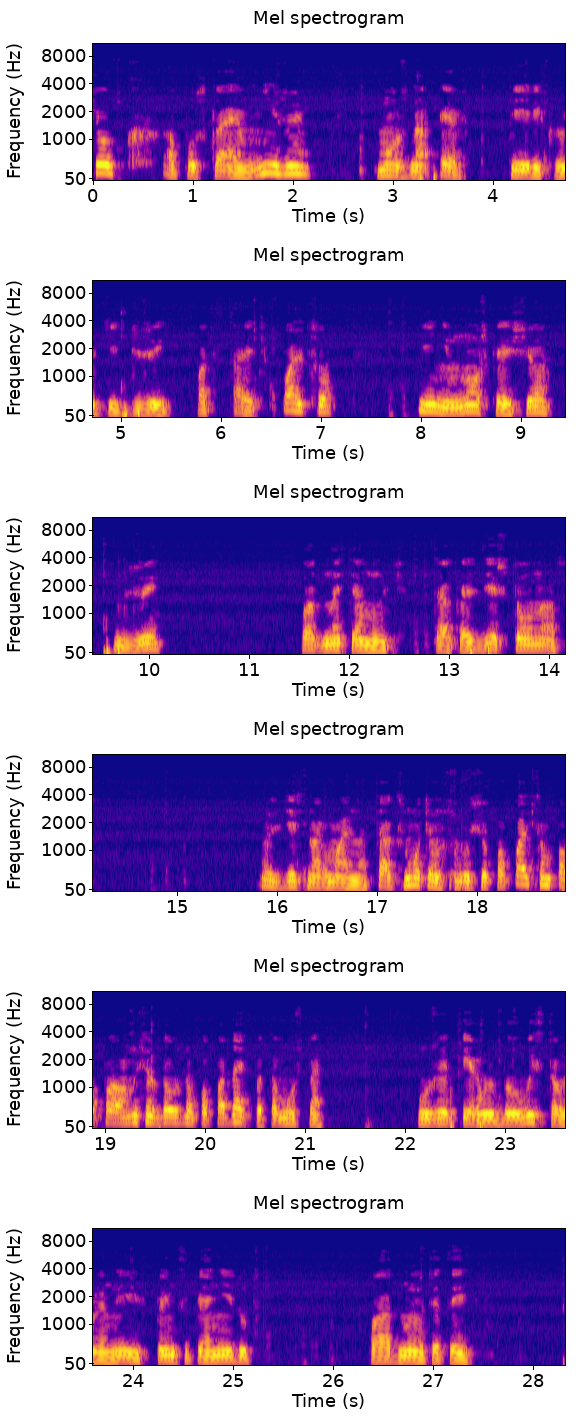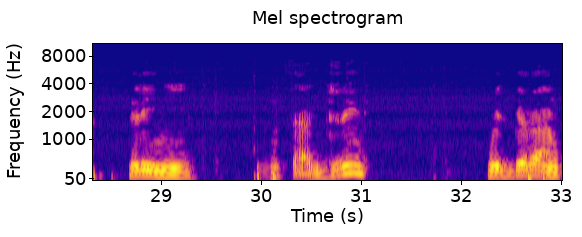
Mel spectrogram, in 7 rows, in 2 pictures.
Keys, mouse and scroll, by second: 0.4-2.0 drag, 3.2 r, 4.4 click, 5.1 g, 6.4 click, 7.8 click, 9.6 g, 12.0 click, 13.3 g, 14.7 click, 16.4-17.8 middle drag, 18.5 click, 19.4 shift+click, 22.5 shift+d, 23.0 click, 24.0-25.4 drag, 25.9-27.0 middle drag, 28.4 r, 29.9 g, 31.0 click, 31.8 click, 32.6 g.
